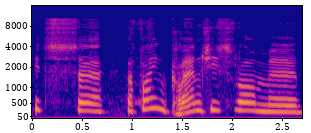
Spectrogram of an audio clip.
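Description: Tiny male fairy warrior, Scottish accent, squeaky high voice, odd pinched timbre, nervous stammer, storybook. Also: slow pace, a little mellow. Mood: bashful. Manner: stammering, eager, bashful. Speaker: audiobook reader. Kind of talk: audiobook character voice.

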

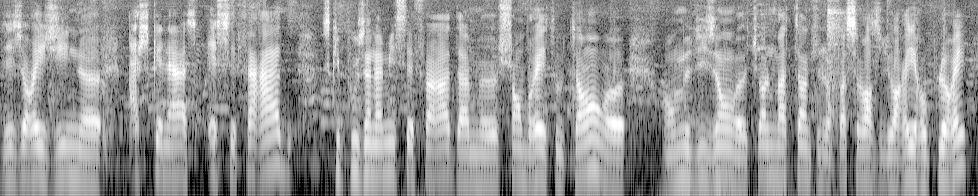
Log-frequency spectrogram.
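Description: Out on a busy city street, a French journalist speaks frankly in a street interview, rambling through a long story packed with fillers, with crowd and traffic noise around him. His voice sits on the high side, with fairly even intonation, a moderate pace and a slightly mellow quality.

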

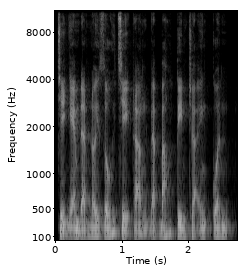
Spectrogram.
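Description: A man's voice: fairly low pitch, fairly quick, slightly rough, pitched above the performer's own voice. A man voicing a guilty, resentful younger sister who speaks hesitantly. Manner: hesitant, then pleading.

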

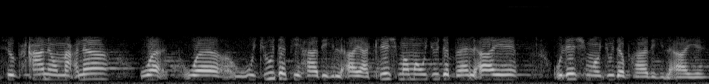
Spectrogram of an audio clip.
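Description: A woman caller asking a question over the phone, speaking in a halting way and slowing down as she reads verses aloud. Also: mid-range voice. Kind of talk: phoning in a question. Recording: tinny phone line with long hall echo.

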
